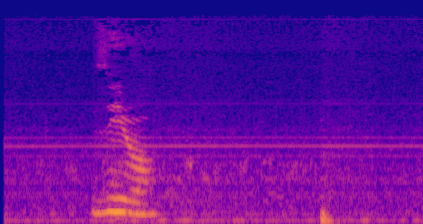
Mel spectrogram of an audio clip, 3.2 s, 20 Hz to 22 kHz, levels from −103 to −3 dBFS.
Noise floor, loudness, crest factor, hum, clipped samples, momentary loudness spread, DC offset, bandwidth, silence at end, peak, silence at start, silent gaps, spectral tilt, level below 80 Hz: -58 dBFS; -38 LUFS; 20 dB; none; under 0.1%; 24 LU; under 0.1%; 16 kHz; 0 s; -22 dBFS; 0.05 s; none; -7 dB/octave; -62 dBFS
